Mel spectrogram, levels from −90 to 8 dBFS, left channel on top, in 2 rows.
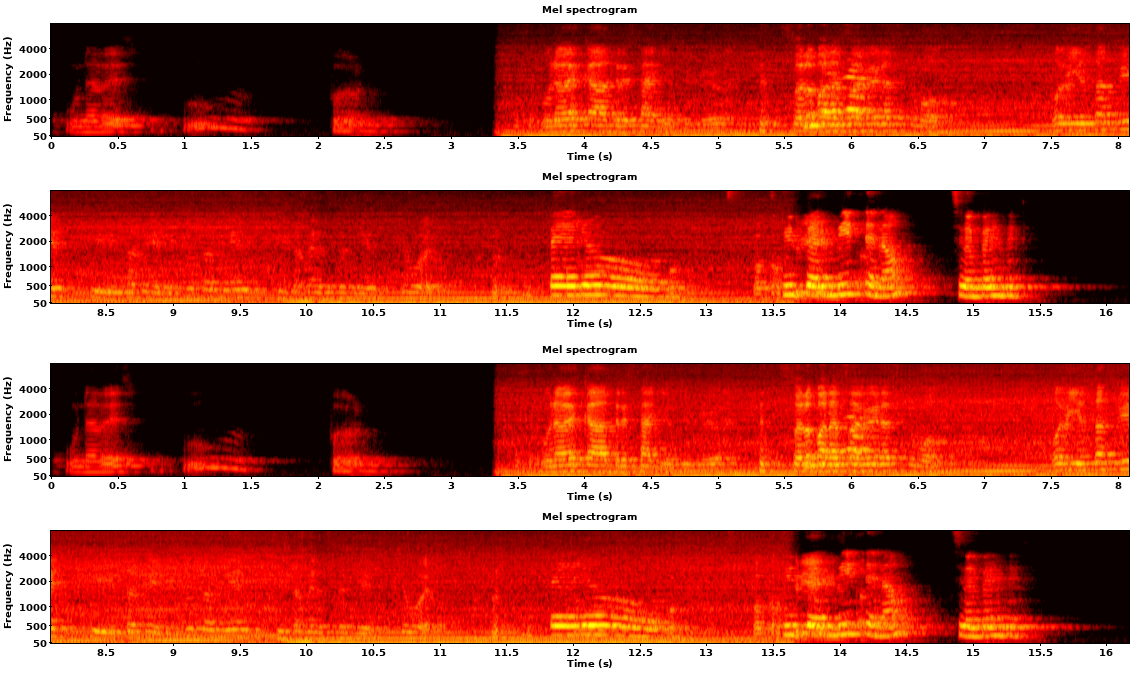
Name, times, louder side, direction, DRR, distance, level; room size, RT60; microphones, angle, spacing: voice 1, 0.1-0.6 1.0-1.5 2.1-2.5 3.5-6.7 7.5-11.1 11.4-11.7 12.0-12.3 12.7-12.8 13.3-14.4, right 2 dB, 30° right, 5 dB, 0.3 m, -33 dB
sound 1, 3.3-13.6, right 2 dB, 90° right, 0.5 m, -34 dB
voice 2, 5.6-6.2 11.8-12.8 13.6-14.5 14.9-15.4, left 2 dB, 50° left, 5 dB, 0.4 m, -24 dB
2.9 x 2.1 x 2.5 m, 0.67 s
head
